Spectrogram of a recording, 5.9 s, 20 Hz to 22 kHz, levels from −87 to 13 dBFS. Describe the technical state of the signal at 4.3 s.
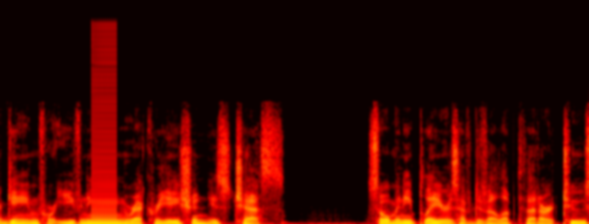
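The signal at 4.3 s is intact, with no audible fault at that point in the speech.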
